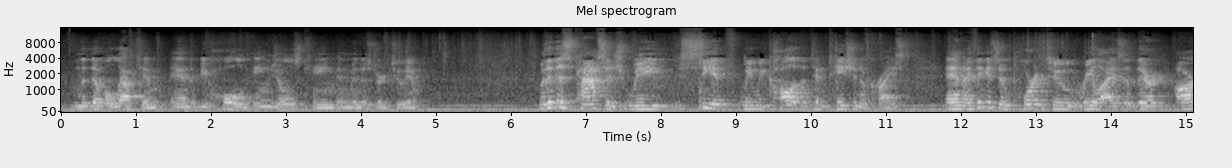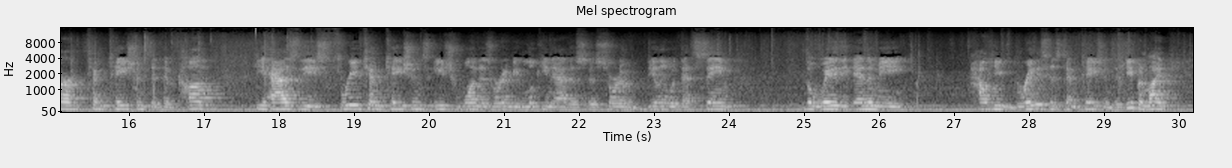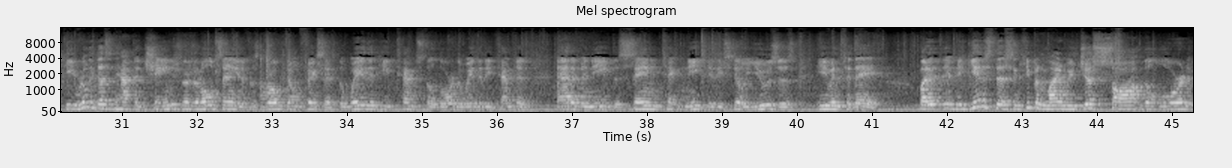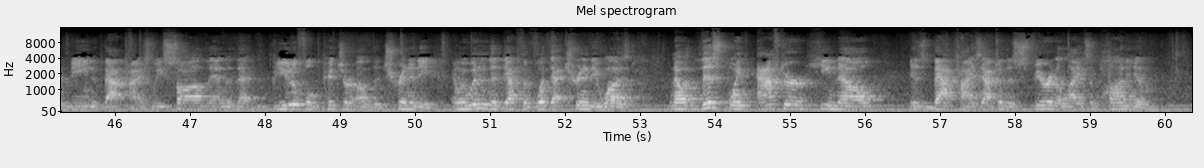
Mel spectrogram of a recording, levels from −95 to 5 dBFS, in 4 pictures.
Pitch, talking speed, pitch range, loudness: 140 Hz, 165 wpm, 125-150 Hz, -23 LUFS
